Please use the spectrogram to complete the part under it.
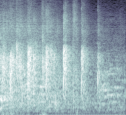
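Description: An audience at a village deity temple auction gives rhythmic, evenly spaced clapping, a steady beat of claps repeating for a few seconds at moderate distance.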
